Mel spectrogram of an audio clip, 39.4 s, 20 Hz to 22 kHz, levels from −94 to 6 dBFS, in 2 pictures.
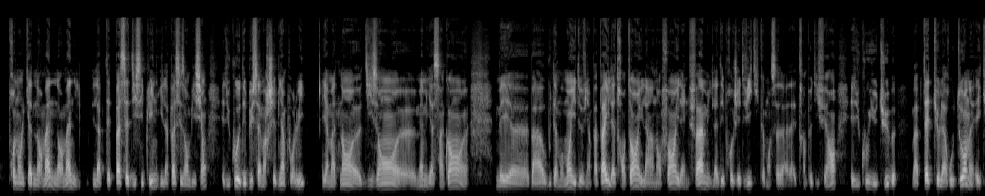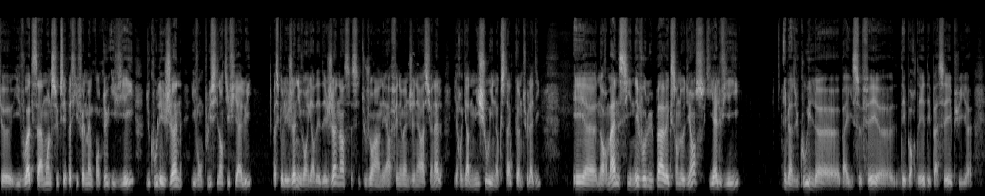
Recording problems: thin; somewhat; fading below 300 Hz

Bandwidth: 14.5 kHz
